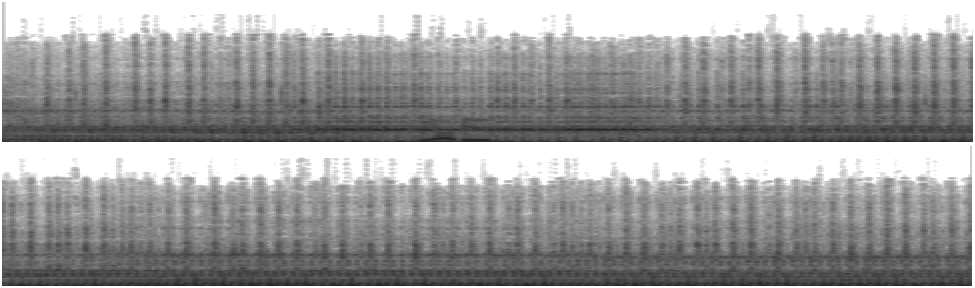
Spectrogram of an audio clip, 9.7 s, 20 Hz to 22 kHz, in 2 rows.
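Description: A small 6hp Hangkai two-stroke outboard engine idles with a rapid, buzzy chatter and steady vibration, close by; someone speaks briefly over it.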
